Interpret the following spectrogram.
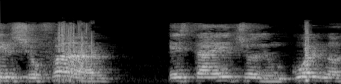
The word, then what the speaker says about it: shofar: Y la palabra shofar se escribe con una palabra, con una letra que en castellano no la tenemos, que es la SH. Sh. No hay una letra en castellano que tenga el sonido de sh.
